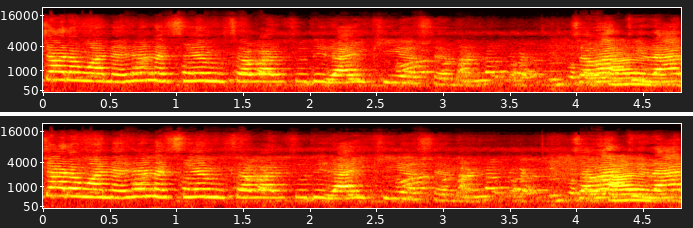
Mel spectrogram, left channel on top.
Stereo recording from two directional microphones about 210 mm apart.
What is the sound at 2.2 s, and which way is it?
Speech, 15° left (ahead or behind).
